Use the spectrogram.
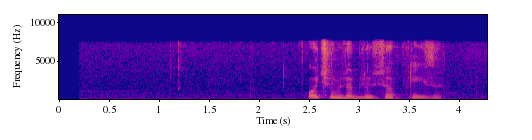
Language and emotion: Russian, neutral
